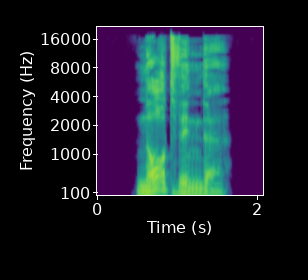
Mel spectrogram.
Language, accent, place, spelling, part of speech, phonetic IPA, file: German, Germany, Berlin, Nordwinde, noun, [ˈnɔʁtˌvɪndə], De-Nordwinde.ogg
- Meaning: nominative/accusative/genitive plural of Nordwind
